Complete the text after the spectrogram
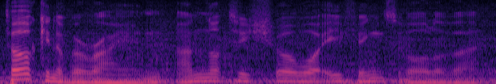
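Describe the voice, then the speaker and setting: A man's voice: animated, moderate pace. A man role-playing as a ship's commander in conversation with game voices. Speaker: game player in character as ship commander. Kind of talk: role-played dialogue with game voice pack. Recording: clear ambient rumble behind.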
